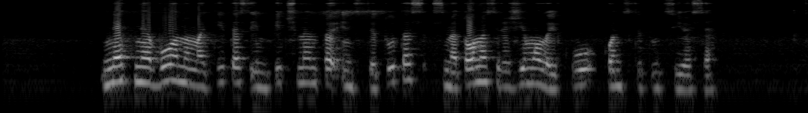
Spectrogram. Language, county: Lithuanian, Panevėžys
